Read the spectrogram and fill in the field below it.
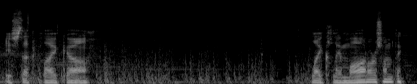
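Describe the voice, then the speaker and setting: A man's voice: sits low, measured pace, music in the background. A man streaming a video game and chatting casually, rambling with many repeats and fillers. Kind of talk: casual gaming commentary.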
